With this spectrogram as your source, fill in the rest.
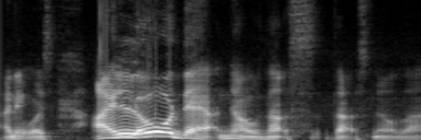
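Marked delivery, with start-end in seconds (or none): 0.6-1.4 put-on vampire count voice. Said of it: "he sounded like the Count on Sesame Street".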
